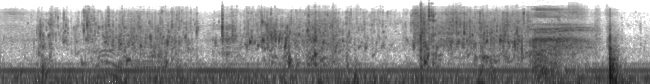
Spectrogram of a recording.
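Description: Water splashing and lapping against a kayak hull as a hooked tautog fights at the surface beside it, with scattered small knocks and one sharp knock about six seconds in, over a steady low hum.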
